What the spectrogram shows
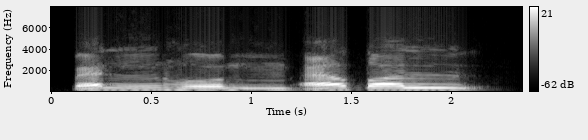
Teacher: ada sedikit kita alirkan suaranya supaya kedengaran bahwa di sana ada lam yang bertasdid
